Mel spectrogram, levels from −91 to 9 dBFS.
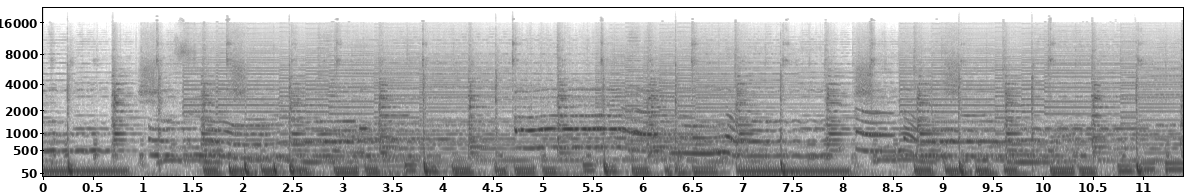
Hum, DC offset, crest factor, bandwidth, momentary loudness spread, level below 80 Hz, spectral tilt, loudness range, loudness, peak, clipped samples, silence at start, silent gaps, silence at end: none; under 0.1%; 14 dB; 17 kHz; 5 LU; -30 dBFS; -5 dB/octave; 2 LU; -22 LUFS; -8 dBFS; under 0.1%; 0 s; none; 0 s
